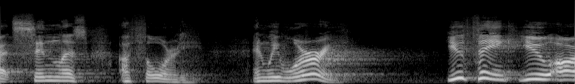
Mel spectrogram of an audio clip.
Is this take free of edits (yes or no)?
no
